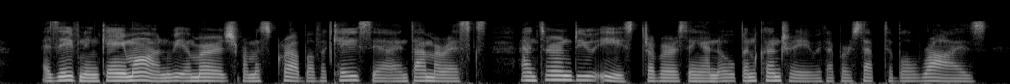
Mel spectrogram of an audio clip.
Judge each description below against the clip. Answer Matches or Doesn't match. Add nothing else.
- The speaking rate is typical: Matches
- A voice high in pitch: Doesn't match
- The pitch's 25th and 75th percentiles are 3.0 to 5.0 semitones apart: Doesn't match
